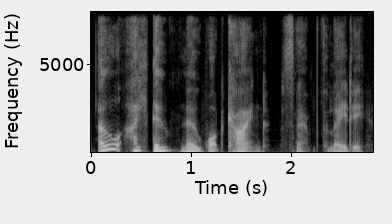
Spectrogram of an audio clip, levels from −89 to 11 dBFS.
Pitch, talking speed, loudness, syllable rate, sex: 125 Hz, 190 wpm, -21 LUFS, 4.6 syllables/s, male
